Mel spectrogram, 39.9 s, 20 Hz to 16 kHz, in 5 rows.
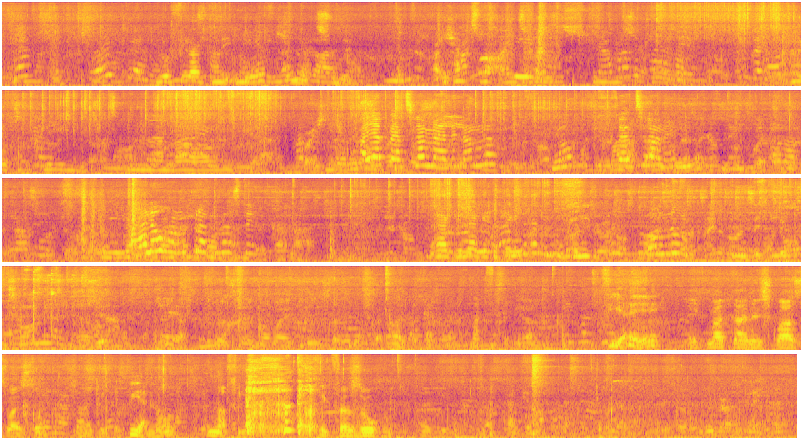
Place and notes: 1 Euro Shop. Große Bergstraße. 31.10.2009 - Große Bergstraße/Möbelhaus Moorfleet
Hamburg, Germany, 31 October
